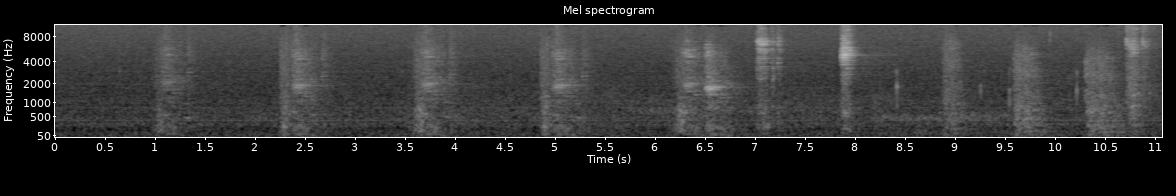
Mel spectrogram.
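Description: Metal feet clank in slow, steady steps.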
